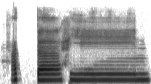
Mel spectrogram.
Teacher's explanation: حتى حين. ليس تا، لا تفخميها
